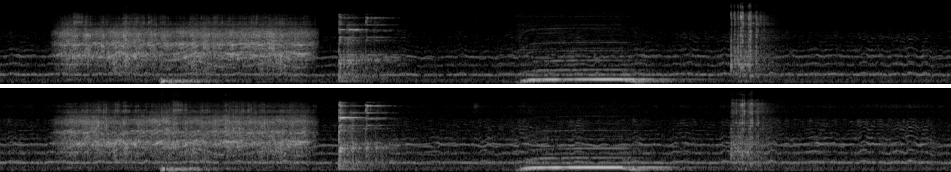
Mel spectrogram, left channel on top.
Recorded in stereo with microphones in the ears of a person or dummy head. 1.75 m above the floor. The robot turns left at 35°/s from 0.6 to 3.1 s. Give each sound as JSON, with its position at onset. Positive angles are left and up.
{"t": 1.6, "sound": "an explosion", "side_deg": -75, "distance_m": 9.5}
{"t": 3.4, "sound": "breaking glass", "side_deg": -25, "distance_m": 4.5}
{"t": 5.2, "sound": "a phone buzzing", "side_deg": 70, "distance_m": 6.0}
{"t": 7.3, "sound": "a camera shutter", "side_deg": 35, "distance_m": 1.7}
